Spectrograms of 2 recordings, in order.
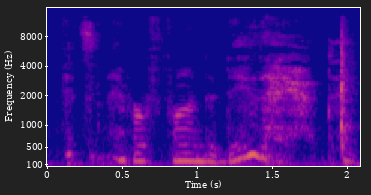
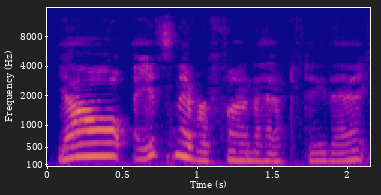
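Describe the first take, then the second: First: Hushed confiding whisper. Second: Said in the usual way. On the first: Real, not acted. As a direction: whisper it like a confession.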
